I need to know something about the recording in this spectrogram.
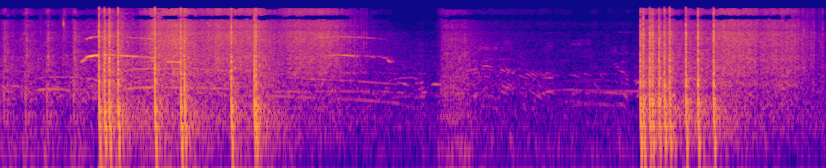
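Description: Fireworks bang loudly overhead.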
